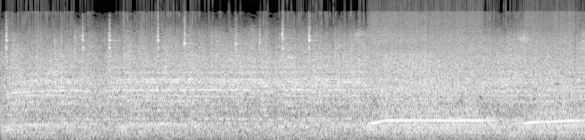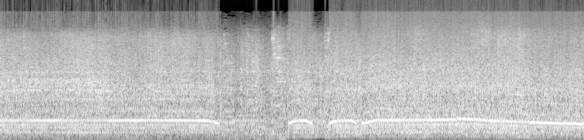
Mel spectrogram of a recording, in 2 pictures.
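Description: A steam locomotive chugs steadily along the track.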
